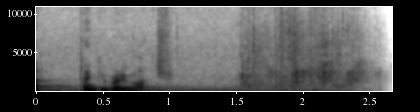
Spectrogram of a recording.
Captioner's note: applause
